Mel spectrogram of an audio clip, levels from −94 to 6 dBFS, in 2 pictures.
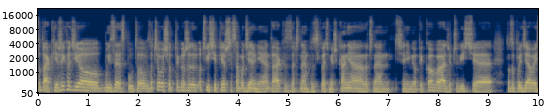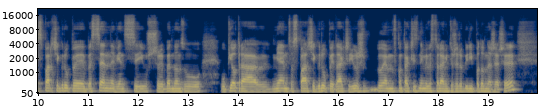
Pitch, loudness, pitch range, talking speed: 120 Hz, -20 LUFS, 115-130 Hz, 160 wpm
